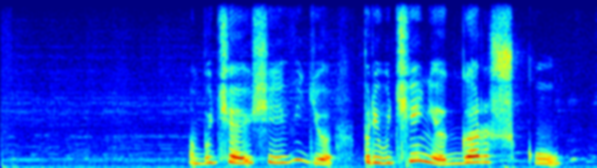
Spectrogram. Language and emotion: Russian, sad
